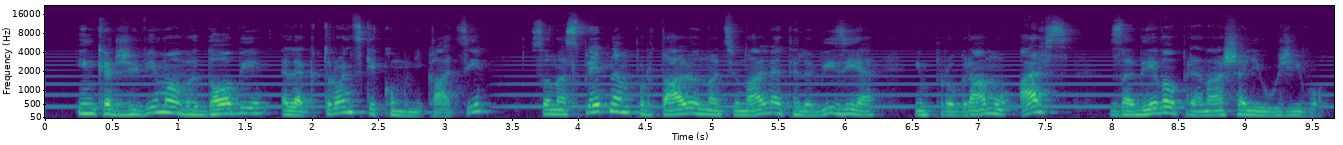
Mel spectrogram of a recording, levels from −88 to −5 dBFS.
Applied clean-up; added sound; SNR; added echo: none; Bowed string instrument; 20 dB; none.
